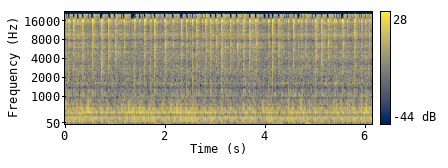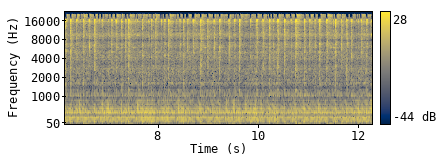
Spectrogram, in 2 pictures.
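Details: Danarm 36 "hot rod" chainsaw with stainless steel exhaust, cutting wood: steady strong high buzz without stumbling or dropouts; intermittent off-load misfire disappears under load, runs clean.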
